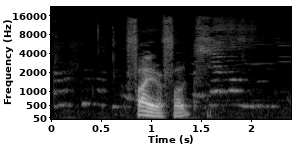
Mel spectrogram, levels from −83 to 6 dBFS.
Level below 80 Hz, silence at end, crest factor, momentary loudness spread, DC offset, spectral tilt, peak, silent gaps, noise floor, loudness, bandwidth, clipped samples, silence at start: -66 dBFS; 0.55 s; 20 dB; 24 LU; under 0.1%; -5.5 dB/octave; -8 dBFS; none; -53 dBFS; -24 LUFS; 16 kHz; under 0.1%; 0.75 s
